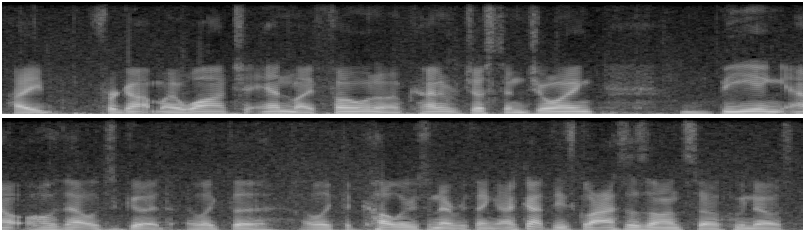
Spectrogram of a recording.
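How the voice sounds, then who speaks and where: A middle-aged man from upstate New York with a Buffalo-Cleveland accent, talking fast in a casual vlog while walking outdoors on a windy street. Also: medium pitch, steady tone, a little mellow. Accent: Buffalo-Cleveland American. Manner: fast-talking, trying to slow down. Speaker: vlogger.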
